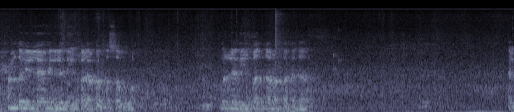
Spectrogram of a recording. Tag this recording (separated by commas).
Narration, Speech, man speaking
